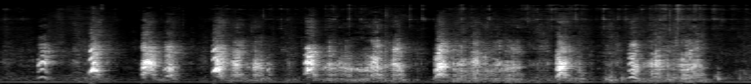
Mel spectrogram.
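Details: Two five-month-old Newfoundland/Labrador mix puppies, brothers from the same litter, barking while playing; a run of about eight deep, rough barks, bunched in pairs and singles, with short gaps between them.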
